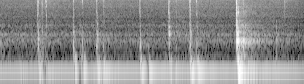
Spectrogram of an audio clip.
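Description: Someone types a spreadsheet label on a computer keyboard, a short run of about ten crisp, irregular key taps in a quiet room, the last one noticeably harder.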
